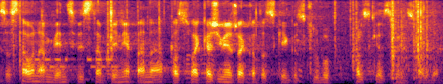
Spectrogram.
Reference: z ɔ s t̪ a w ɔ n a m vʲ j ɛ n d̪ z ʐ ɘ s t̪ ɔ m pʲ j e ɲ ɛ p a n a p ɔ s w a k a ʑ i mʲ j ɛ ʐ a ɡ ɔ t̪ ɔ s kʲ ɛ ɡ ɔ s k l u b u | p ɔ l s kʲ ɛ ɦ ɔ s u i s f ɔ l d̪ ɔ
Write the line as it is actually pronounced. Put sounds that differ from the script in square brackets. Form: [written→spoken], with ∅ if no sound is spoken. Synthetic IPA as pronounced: z ɔ s t̪ a w ɔ n a m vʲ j ɛ n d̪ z [ʐ→v] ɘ s t̪ ɔ m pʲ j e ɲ ɛ p a n a p ɔ s w a k a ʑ i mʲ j ɛ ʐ a [ɡ→k] ɔ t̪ ɔ s kʲ ɛ ɡ ɔ s k l u b u | p ɔ l s kʲ ɛ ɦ ɔ s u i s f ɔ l d̪ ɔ

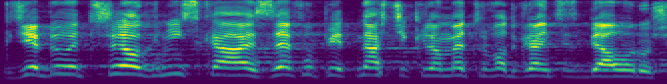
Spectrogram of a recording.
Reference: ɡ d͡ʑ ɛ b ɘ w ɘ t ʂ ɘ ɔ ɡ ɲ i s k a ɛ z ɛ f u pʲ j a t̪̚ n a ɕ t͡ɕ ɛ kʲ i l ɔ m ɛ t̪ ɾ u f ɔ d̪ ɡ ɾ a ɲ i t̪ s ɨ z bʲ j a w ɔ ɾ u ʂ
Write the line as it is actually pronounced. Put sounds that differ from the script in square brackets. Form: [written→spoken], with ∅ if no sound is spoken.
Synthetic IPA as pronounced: ɡ d͡ʑ ɛ b ɘ w ɘ t ʂ ɘ ɔ ɡ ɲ i s k a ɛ z ɛ f u pʲ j [a→ɛ] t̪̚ n a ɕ t͡ɕ ɛ kʲ i l ɔ m ɛ t̪ ɾ u f ɔ d̪ ɡ ɾ a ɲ i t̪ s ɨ z bʲ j a w ɔ ɾ u [ʂ→ɕ]

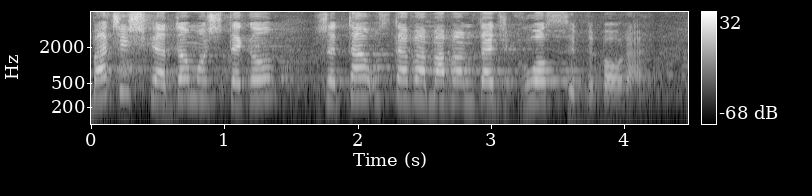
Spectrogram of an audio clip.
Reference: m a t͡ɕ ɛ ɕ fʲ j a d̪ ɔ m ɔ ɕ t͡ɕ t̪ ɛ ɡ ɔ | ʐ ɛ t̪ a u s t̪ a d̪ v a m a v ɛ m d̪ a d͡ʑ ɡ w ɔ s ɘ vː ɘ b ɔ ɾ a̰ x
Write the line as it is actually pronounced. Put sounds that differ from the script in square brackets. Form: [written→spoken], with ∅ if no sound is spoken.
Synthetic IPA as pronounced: m a t͡ɕ ɛ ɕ fʲ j a d̪ ɔ m ɔ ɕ t͡ɕ t̪ ɛ ɡ ɔ | ʐ ɛ t̪ a u s t̪ a [d̪→∅] v a m a v [ɛ→a] m d̪ a d͡ʑ ɡ w ɔ s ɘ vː ɘ b ɔ ɾ a̰ x

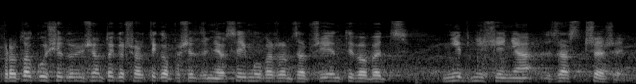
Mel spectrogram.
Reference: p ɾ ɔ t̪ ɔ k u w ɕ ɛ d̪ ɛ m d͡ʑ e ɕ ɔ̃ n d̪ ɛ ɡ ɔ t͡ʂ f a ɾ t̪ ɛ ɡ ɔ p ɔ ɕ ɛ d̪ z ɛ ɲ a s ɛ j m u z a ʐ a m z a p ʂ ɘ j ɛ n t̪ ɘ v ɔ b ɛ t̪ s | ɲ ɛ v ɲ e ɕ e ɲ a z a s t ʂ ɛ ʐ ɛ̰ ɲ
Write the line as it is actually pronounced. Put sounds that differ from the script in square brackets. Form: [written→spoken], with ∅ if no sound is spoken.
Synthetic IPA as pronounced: p ɾ ɔ t̪ ɔ k u w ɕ ɛ d̪ ɛ m d͡ʑ e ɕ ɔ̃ n [d̪→t̪] ɛ ɡ ɔ t͡ʂ f a ɾ t̪ ɛ ɡ ɔ p ɔ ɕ ɛ d̪ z ɛ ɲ a s ɛ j m u [z→v] a ʐ a m z a p ʂ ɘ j ɛ n t̪ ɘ v ɔ b ɛ t̪ s | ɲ ɛ v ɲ e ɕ e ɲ a z a s t ʂ ɛ ʐ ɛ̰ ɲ

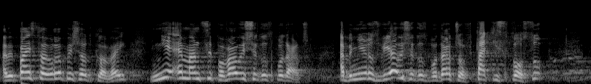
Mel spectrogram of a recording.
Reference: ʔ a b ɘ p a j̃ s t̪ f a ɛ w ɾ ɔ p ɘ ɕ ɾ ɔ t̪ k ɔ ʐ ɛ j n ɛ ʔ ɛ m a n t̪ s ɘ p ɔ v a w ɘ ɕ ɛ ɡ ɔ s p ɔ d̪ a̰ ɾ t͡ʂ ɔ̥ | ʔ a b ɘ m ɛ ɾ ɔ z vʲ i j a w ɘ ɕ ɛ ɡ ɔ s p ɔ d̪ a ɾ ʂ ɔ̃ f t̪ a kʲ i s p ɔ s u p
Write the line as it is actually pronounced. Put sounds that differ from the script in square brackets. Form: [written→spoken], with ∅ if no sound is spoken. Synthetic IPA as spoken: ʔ a b ɘ p a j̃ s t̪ f a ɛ w ɾ ɔ p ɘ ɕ ɾ ɔ t̪ k ɔ [ʐ→v] ɛ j [n→ɲ] ɛ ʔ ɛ m a n t̪ s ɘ p ɔ v a w ɘ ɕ ɛ ɡ ɔ s p ɔ d̪ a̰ ɾ t͡ʂ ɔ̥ | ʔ a b ɘ [m→ɲ] ɛ ɾ ɔ z vʲ i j a w ɘ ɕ ɛ ɡ ɔ s p ɔ d̪ a ɾ [ʂ→t͡ʂ] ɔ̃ f t̪ a kʲ i s p ɔ s u p

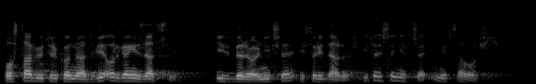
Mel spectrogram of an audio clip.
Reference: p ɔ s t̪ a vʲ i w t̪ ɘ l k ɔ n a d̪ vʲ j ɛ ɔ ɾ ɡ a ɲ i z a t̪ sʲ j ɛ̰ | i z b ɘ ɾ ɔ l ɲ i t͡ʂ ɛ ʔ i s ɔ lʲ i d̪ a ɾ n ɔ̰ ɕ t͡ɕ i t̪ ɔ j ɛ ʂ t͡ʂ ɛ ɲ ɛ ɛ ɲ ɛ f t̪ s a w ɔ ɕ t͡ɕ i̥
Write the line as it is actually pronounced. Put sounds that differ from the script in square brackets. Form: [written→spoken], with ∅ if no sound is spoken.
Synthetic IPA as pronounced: p ɔ s t̪ a vʲ i w t̪ ɘ l k ɔ n a d̪ vʲ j ɛ ɔ ɾ ɡ a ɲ i z a t̪ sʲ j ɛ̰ | i z b ɘ ɾ ɔ l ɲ i t͡ʂ ɛ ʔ i s ɔ lʲ i d̪ a ɾ n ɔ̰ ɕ t͡ɕ i t̪ ɔ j ɛ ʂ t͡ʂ ɛ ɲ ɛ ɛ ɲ ɛ f t̪ s a w ɔ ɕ t͡ɕ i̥

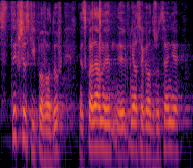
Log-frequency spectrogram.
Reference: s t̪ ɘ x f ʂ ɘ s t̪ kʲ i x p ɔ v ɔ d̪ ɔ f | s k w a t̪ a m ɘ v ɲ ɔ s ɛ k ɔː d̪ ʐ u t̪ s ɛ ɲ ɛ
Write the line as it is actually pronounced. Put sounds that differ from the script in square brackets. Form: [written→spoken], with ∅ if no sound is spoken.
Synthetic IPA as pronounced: s t̪ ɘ x f ʂ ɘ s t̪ kʲ i x p ɔ v ɔ d̪ [ɔ→u] f | s k w a [t̪→d̪] a m ɘ v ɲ ɔ s ɛ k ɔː d̪ ʐ u t̪ s ɛ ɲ ɛ

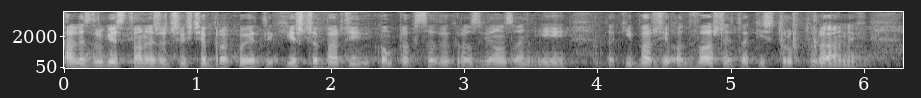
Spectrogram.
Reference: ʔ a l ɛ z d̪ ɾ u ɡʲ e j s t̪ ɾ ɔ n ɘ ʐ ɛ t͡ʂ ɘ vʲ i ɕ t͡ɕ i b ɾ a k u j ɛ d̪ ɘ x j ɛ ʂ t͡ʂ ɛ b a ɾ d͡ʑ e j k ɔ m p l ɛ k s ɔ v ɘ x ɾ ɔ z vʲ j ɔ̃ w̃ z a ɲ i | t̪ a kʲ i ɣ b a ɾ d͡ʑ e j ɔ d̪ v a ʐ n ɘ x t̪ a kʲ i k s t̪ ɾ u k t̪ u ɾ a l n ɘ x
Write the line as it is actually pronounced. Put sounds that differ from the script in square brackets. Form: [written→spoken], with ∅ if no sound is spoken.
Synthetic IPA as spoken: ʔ a l ɛ z d̪ ɾ u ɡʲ e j s t̪ ɾ ɔ n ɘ ʐ ɛ t͡ʂ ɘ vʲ i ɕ t͡ɕ [i→ɛ] b ɾ a k u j ɛ [d̪→t̪] ɘ x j ɛ ʂ t͡ʂ ɛ b a ɾ d͡ʑ e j k ɔ m p l ɛ k s ɔ v ɘ x ɾ ɔ z vʲ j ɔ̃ w̃ z a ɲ i | t̪ a kʲ i ɣ b a ɾ d͡ʑ e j ɔ d̪ v a ʐ n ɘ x t̪ a kʲ i [k→x] s t̪ ɾ u k t̪ u ɾ a l n ɘ x

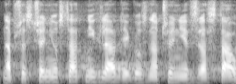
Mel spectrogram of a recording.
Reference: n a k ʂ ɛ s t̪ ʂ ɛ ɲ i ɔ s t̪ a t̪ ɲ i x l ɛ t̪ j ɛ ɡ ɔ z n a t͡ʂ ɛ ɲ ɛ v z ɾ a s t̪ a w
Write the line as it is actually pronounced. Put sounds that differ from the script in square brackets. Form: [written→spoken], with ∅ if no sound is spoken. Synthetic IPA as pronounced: n a [k→p] ʂ ɛ s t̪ ʂ ɛ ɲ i ɔ s t̪ a t̪ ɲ i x l [ɛ→a] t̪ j ɛ ɡ ɔ z n a t͡ʂ ɛ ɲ ɛ v z ɾ a s t̪ a w

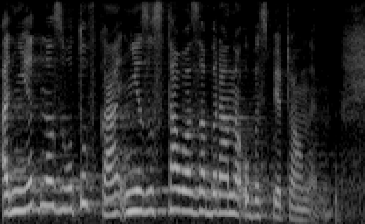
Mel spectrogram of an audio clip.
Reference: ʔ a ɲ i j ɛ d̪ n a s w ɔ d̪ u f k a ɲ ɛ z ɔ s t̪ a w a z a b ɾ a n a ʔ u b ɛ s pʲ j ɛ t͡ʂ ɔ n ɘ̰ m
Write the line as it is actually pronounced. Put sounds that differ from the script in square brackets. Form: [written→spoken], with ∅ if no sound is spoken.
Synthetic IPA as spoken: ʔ a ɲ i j ɛ d̪ n a [s→z] w ɔ [d̪→t̪] u f k a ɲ ɛ z ɔ s t̪ a w a z a b ɾ a n a ʔ u b ɛ s pʲ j ɛ t͡ʂ ɔ n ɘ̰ m

